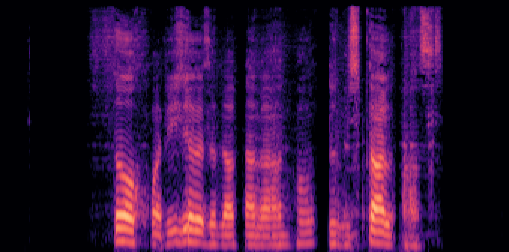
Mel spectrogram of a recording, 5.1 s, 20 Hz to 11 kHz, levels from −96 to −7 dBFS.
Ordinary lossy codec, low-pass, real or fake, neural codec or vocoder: MP3, 64 kbps; 9.9 kHz; fake; codec, 44.1 kHz, 1.7 kbps, Pupu-Codec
